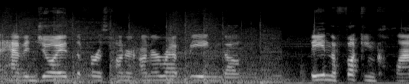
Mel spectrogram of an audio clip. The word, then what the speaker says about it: Hunter x Hunter: hits of matchup where Hunter Hunter kilowatt is an assassin basically so Xing them out and the X in Hunter x Hunter is silent I'm gonna spite some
